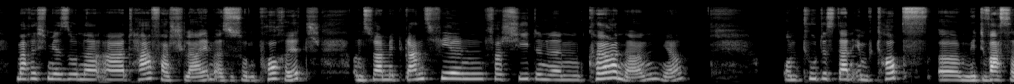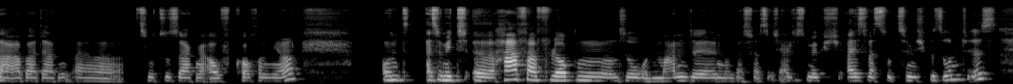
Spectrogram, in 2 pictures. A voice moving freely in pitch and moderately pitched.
No: wide, 6.1 semitones; high, 200 Hz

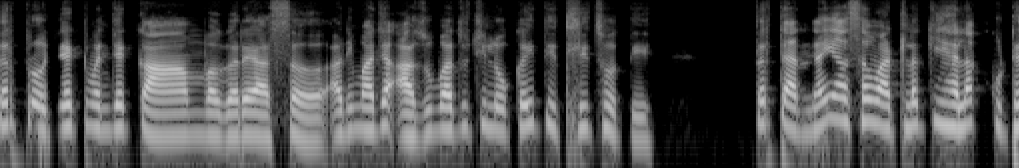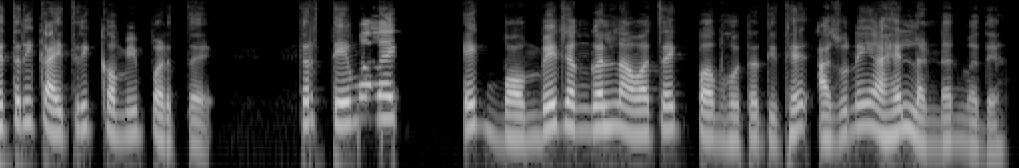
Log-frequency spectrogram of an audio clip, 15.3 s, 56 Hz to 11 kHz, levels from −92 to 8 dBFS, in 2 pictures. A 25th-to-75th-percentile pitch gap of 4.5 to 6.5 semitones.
Yes: average, 4.9 semitones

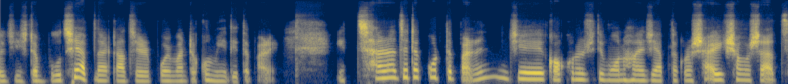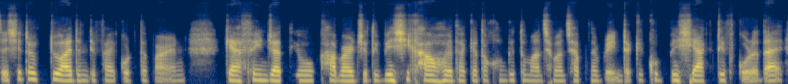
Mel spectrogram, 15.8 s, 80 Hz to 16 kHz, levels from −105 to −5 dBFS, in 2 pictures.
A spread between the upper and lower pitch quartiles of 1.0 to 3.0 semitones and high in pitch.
Yes: narrow, 2.4 semitones; high, 200 Hz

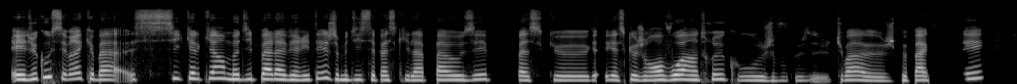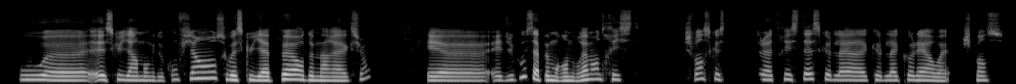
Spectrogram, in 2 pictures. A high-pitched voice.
Yes: high, 205 Hz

